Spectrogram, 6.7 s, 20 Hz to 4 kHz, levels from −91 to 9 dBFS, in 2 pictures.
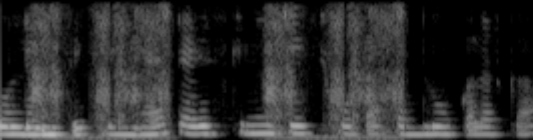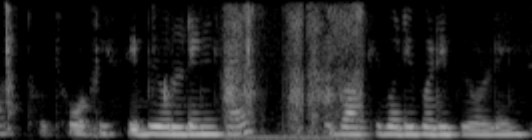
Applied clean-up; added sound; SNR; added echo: none; Writing; 14 dB; reverberation time 0.2 s.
